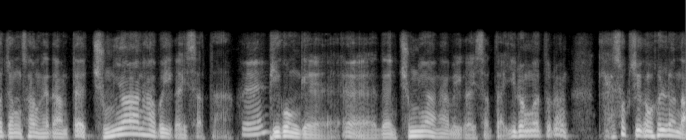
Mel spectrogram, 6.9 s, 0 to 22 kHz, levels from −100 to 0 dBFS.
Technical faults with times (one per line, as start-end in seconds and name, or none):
0.00-6.86 Opus voice compression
